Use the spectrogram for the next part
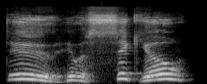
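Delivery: high, loud dude voice; hyped movie dude. Retold or imitated. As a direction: rave like an impressed bro. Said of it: "And the guy goes".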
